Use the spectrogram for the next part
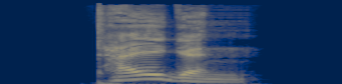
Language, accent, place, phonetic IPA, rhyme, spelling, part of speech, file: German, Germany, Berlin, [ˈtaɪ̯ɡn̩], -aɪ̯ɡn̩, Teigen, noun, De-Teigen.ogg
- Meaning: dative plural of Teig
